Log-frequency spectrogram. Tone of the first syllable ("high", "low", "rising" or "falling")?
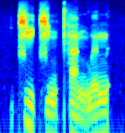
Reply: falling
